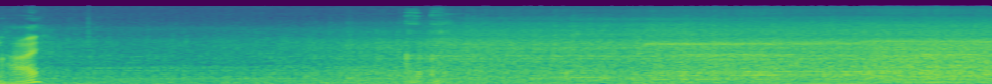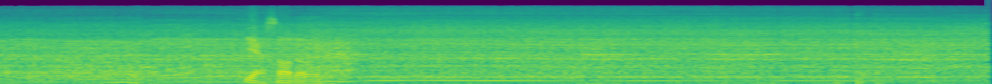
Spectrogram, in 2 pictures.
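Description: A blender whirs loudly and steadily, growing stronger.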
